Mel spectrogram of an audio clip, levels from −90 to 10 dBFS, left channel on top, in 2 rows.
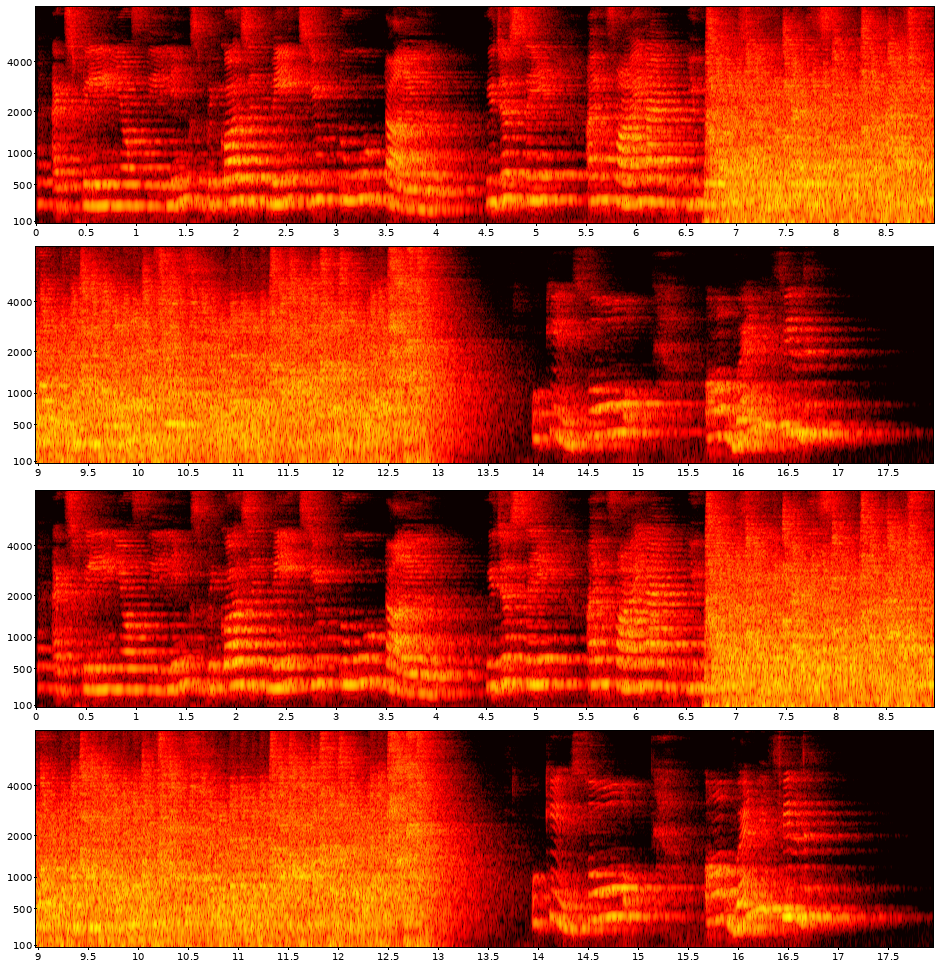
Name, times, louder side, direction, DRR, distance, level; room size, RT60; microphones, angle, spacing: voice 1, 0.1-4.0 4.5-5.1 5.5-10.6, left 1 dB, 30° left, -5 dB, 0.6 m, -28 dB
Scratching (performance technique), 6.6-12.8, right 1 dB, 20° right, 0.6 m, -20 dB
voice 2, 13.9-15.3 15.7-16.7, right 2 dB, 80° right, -1 dB, 0.5 m, -28 dB
2.5 x 2.5 x 2.4 m, 1.5 s
head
